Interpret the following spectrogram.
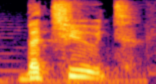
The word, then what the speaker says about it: Batute: Batute or Batute? No, it's a silent E. Batute.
